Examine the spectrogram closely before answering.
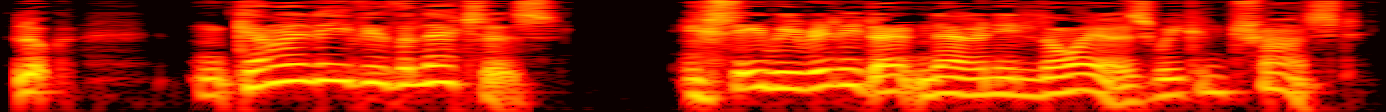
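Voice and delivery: a trusting wife asking for help; trusting young wife. Acted. Wife's voice read aloud.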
